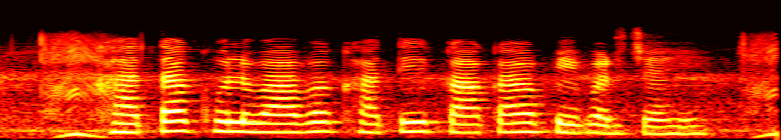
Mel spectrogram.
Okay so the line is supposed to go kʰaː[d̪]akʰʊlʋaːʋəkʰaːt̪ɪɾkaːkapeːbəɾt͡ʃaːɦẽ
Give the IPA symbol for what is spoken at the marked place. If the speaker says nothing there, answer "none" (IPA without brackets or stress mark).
t̪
